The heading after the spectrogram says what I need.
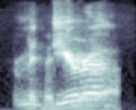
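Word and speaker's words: Madeira: to Google it aha what is is it Madera is that how it's pronounced madira madira yeah well it's a Portuguese Island that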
